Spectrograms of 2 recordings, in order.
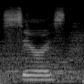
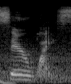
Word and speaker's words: Sairys: and it is spelled S-A-I-R-Y-S and is pronounced S-A-Y-R-I-S-S. So like Sarah-is, you know what I'm saying? Not Sarah Weiss, because that's kind of how it's like spelled.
